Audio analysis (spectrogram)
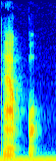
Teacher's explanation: it's a very slight echo, and it's only the sound made of releasing the two parts of articulation. So you don't overdo it like ah, or overemphasizing, because then you may end up making the qaf sound as if it's got a fathah on it.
